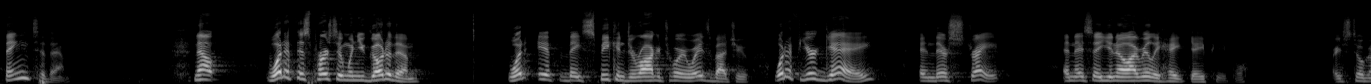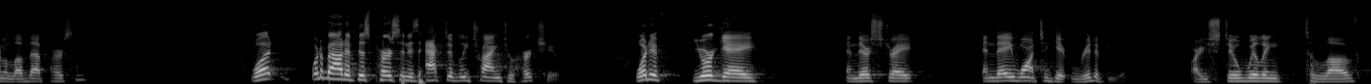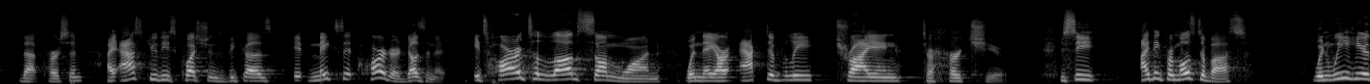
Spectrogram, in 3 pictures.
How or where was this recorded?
large echoing room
